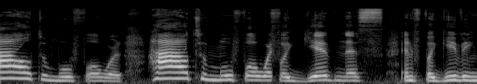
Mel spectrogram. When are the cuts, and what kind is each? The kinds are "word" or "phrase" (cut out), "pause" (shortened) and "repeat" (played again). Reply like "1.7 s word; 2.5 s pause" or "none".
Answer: 2.7 s word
